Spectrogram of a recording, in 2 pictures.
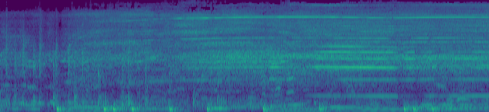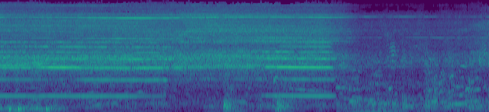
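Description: Small corded handheld electric power tool running on wood with a steady high whine, which cuts off suddenly about sixteen seconds in, heard over background music.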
